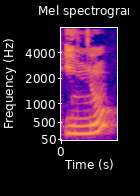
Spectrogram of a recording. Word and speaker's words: Innu: Oui, en fait on dit Innu, le Innu, d'accord. – On prononce ou donc Innu de Pessamite.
